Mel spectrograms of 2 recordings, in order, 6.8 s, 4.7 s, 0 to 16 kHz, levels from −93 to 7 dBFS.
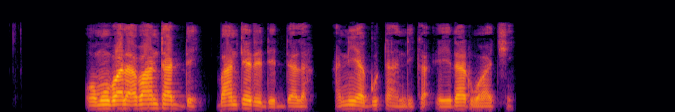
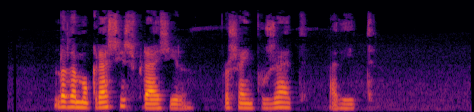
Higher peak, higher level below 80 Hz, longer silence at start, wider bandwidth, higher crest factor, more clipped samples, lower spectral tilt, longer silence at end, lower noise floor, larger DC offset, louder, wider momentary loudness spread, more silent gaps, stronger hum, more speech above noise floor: first, 0 dBFS vs -4 dBFS; first, -62 dBFS vs -74 dBFS; first, 0.85 s vs 0.55 s; second, 7.6 kHz vs 11.5 kHz; about the same, 20 dB vs 22 dB; neither; second, -4 dB/octave vs -5.5 dB/octave; first, 1.65 s vs 1.05 s; first, under -90 dBFS vs -58 dBFS; neither; first, -18 LUFS vs -25 LUFS; about the same, 17 LU vs 17 LU; first, 2.11-2.16 s, 3.19-3.31 s vs none; neither; first, over 72 dB vs 34 dB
